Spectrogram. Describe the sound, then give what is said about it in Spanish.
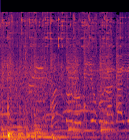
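A bunch of keys jangles and clinks in quick, irregular bursts of metallic rattling as someone tries keys in the padlock on the gate of a shop, with a voice murmuring underneath. “Con todas esas llaves ahí tenemos que ver con cuál vamos a abrir el local.”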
